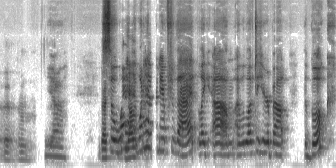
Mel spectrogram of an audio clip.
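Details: Adult woman speaking; normal speech.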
